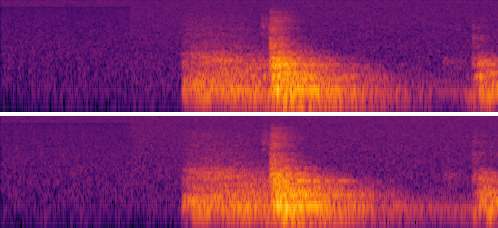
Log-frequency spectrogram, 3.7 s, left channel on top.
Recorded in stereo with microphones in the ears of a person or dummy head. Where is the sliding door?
20° left (ahead or behind), 5 m.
